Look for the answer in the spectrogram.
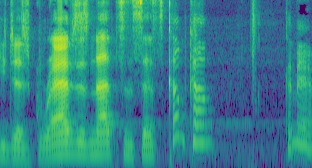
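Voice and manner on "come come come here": put-on ladylike voice, higher and quieter. Retelling the film scene where Noxzema grabs his nuts: imitating Noxzema doing it like a lady. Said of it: "But he does it like a lady".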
